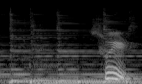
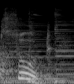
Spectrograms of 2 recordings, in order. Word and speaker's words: suite: Sweets, ये मिठाइयों वाला स्वीट नहीं है. इट्स SUITE. इट्स स्वीट. इसकी प्रोनाउंसिएशन भी स्वीट ही होती है. इट्स नॉट सूट, इट्स स्वीट.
